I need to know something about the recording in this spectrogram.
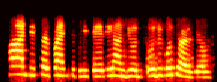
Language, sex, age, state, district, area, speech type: Punjabi, female, 30-45, Punjab, Gurdaspur, urban, conversation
